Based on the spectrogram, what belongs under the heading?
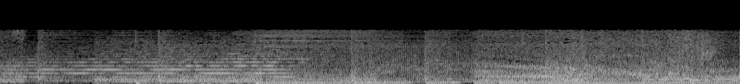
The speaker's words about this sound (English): Now in its 40th year, Joe's company flies planes from a bygone era. Powered by piston-driven engines, these planes were built before the jet age.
